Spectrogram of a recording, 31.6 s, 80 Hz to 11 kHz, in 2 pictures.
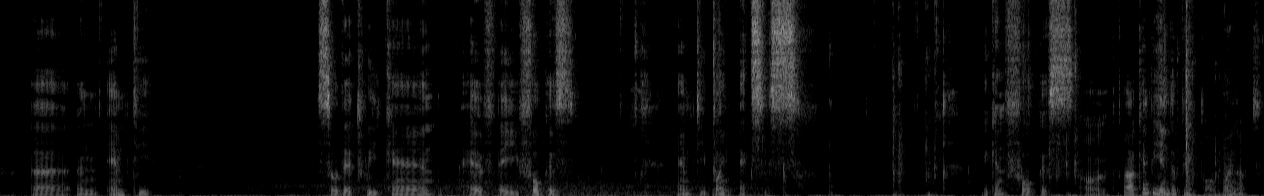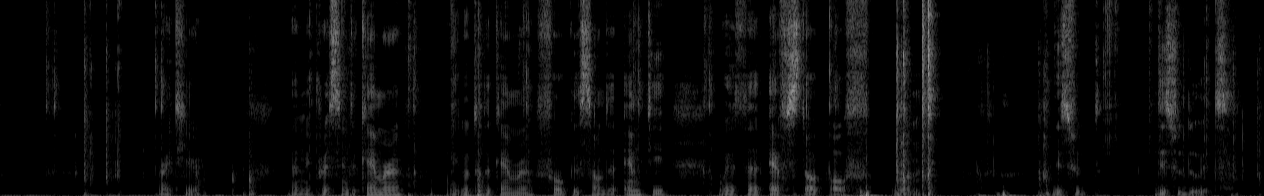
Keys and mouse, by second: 9.6 middle click, 9.8 middle click, 10.0 middle click, 10.2 middle click, 11.3 g, 13.3 g, 15.0 g, 17.0 g, 24.7-28.9 middle drag, 28.9 KP_0.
